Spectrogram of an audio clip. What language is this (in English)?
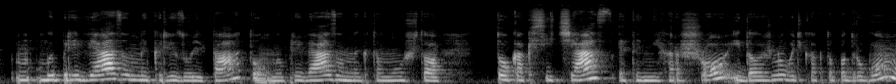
Russian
